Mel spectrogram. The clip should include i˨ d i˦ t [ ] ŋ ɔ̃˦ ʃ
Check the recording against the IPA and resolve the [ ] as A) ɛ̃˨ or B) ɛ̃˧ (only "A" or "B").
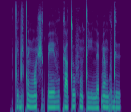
A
